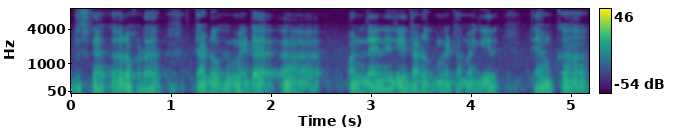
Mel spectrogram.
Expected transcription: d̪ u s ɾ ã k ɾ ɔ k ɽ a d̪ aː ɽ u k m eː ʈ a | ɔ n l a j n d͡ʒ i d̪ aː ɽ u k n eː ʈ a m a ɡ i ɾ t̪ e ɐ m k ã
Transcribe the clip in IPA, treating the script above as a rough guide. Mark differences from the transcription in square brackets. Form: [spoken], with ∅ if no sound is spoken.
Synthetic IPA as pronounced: d̪ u s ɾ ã k ɾ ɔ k ɽ a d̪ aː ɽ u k m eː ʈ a | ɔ n l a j n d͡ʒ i d̪ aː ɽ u k [m] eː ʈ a m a ɡ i ɾ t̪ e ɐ m k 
